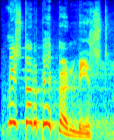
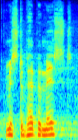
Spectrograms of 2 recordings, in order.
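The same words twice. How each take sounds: First: High, slow, held call, dropping at the end; playful drawn-out name. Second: Said in the usual way. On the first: Pretend. Streamer playfully greeting a viewer by name, high and drawn-out. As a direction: stretch the name out high, then let it fall.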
